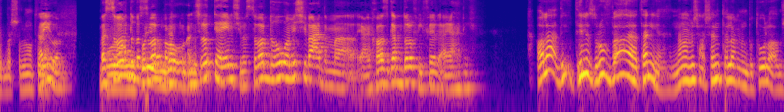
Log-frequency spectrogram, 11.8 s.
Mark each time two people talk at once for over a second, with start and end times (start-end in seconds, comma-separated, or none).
1.6-3.0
